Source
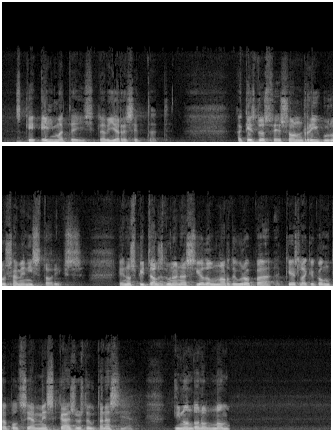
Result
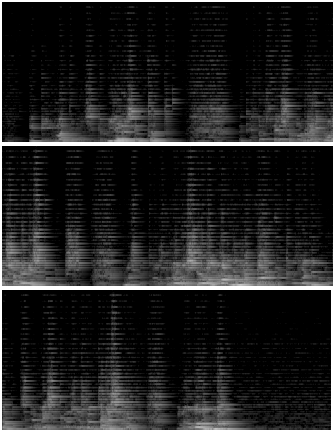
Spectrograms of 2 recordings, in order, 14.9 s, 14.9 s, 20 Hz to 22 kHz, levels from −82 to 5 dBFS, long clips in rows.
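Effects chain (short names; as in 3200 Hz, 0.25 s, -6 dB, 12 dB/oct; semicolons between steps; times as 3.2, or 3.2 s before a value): auto swell 0.76 s; sample leveller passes 3; metallic resonator 270 Hz, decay 0.76 s, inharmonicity 0.002; gain +6 dB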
